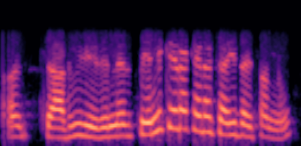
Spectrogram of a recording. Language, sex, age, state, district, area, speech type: Punjabi, female, 45-60, Punjab, Firozpur, rural, conversation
